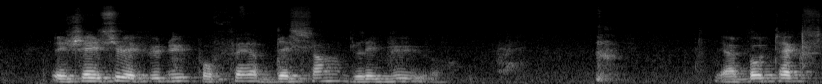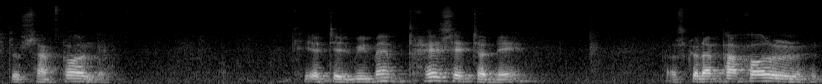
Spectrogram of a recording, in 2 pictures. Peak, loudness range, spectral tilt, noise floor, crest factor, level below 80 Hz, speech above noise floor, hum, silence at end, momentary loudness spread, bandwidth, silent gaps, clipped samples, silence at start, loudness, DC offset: -2 dBFS; 9 LU; -6.5 dB/octave; -52 dBFS; 22 dB; -60 dBFS; 30 dB; none; 0 s; 18 LU; 16.5 kHz; none; under 0.1%; 0.5 s; -22 LUFS; under 0.1%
